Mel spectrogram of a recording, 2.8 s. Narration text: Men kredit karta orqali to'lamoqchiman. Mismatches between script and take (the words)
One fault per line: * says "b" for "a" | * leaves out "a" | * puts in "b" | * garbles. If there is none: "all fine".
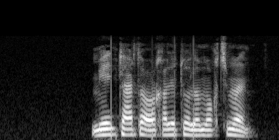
* leaves out "kredit"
